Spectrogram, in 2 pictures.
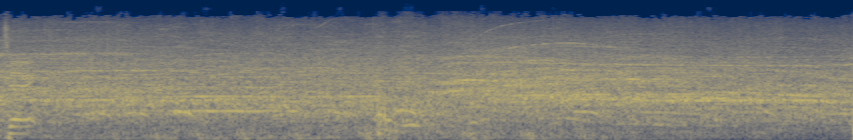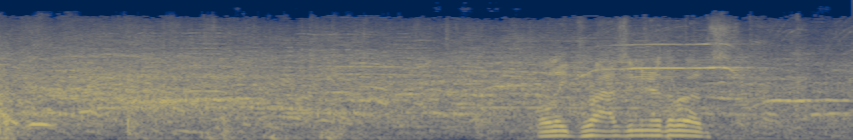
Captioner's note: crowd cheering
